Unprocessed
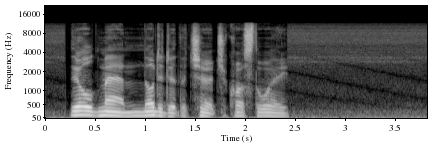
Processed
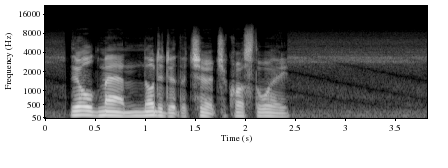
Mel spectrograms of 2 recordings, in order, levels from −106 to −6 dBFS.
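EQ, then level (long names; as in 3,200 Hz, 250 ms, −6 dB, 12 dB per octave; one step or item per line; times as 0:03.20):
loudspeaker in its box 110–4,200 Hz, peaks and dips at 120 Hz +4 dB, 760 Hz +8 dB, 1,100 Hz +3 dB, 3,100 Hz +7 dB
−1.0 dB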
